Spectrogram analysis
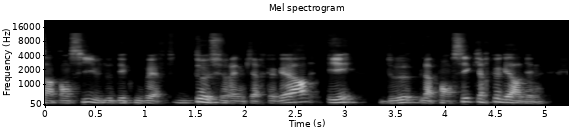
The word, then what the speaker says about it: Kierkegaard: Quant à la prononciation exacte du nom propre, il convient de dire Kierkegaard, bien que le Kierkegaard soit passé dans les mœurs françaises très largement.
